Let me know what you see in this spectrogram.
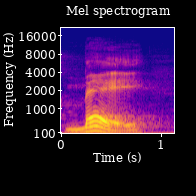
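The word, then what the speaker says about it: may (μή): the negative particle pronounced may. It's only a two-letter word, but when we have that word, that is telling us that the answer is no.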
